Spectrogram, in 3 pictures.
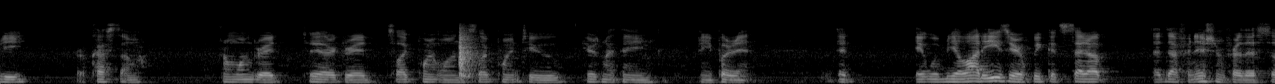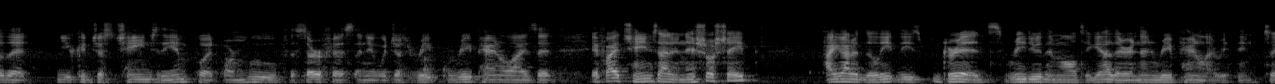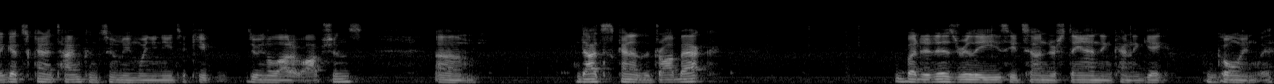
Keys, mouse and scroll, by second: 19.7 right click, 20.7-23.2 scroll down 7, 30.1-31.0 scroll down 3, 31.0-32.7 scroll up 1, 32.7-33.5 scroll down 2, 33.5 right click, 34.4-35.3 scroll up 2, 35.3 right click, 37.4-38.2 scroll up 3.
